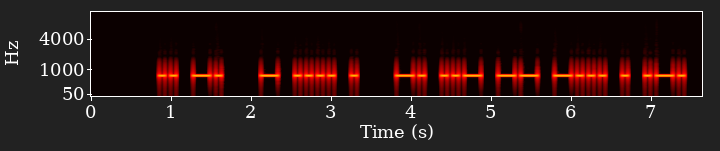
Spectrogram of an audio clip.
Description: Morse code, heard as a keyed tone, about 17 wpm, 700 Hz. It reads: IN THE NUMBER
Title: Sets of 4 Words 17wpm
